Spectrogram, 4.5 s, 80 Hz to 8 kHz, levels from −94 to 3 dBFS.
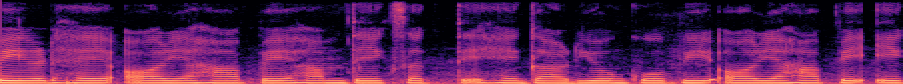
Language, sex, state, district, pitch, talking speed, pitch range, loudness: Hindi, female, Chhattisgarh, Raipur, 200 Hz, 210 wpm, 200-205 Hz, -15 LUFS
